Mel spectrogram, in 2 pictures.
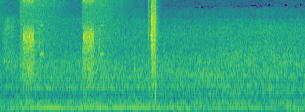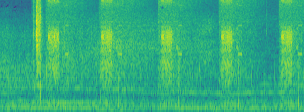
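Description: Electronic static hisses and crackles.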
